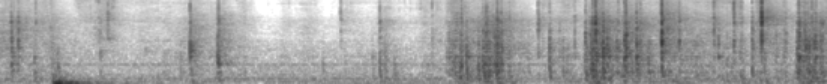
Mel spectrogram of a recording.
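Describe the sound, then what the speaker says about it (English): Plastic foil packet of an ASE survival ration being torn and pulled open up close, with crinkling and rustling in irregular bursts that grow busier toward the end. "So let's pull this thing open, and you just tear this like you would a freeze-dried camping meal"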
